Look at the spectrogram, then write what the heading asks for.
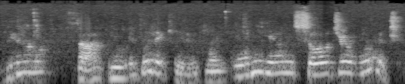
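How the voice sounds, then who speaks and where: An actor playing a gentle, calm German pastor in prison, speaking in a measured way in a play reading. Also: male voice, sits high, a little hiss or hum, poor audio. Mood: calm, consoling. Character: calm, consoling German pastor imprisoned in wartime. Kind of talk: dramatic reading of a stage play.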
